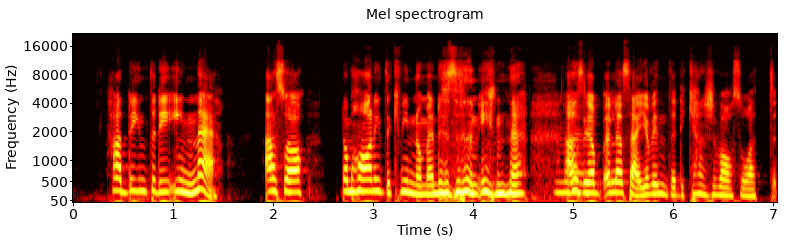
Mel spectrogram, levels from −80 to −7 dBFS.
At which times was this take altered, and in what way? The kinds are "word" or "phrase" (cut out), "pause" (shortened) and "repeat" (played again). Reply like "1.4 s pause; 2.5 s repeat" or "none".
none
